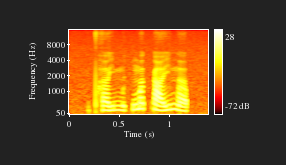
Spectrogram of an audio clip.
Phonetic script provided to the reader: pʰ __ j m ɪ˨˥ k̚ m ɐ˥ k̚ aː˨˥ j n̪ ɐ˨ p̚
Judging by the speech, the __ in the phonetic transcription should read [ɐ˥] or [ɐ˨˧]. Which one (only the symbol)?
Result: ɐ˨˧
